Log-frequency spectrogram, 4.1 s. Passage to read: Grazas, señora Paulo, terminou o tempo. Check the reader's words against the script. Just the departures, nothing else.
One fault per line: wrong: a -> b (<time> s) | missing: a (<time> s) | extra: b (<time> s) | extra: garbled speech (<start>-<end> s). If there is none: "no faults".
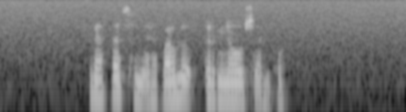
no faults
